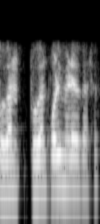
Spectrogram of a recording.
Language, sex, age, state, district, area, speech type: Marathi, male, 18-30, Maharashtra, Washim, urban, conversation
